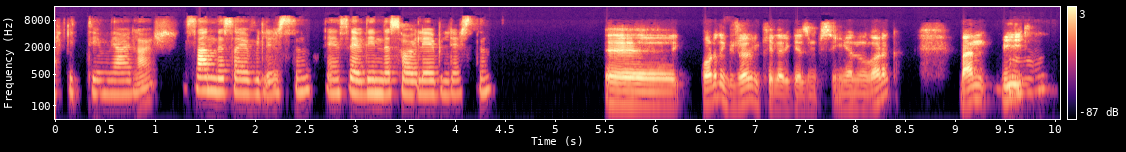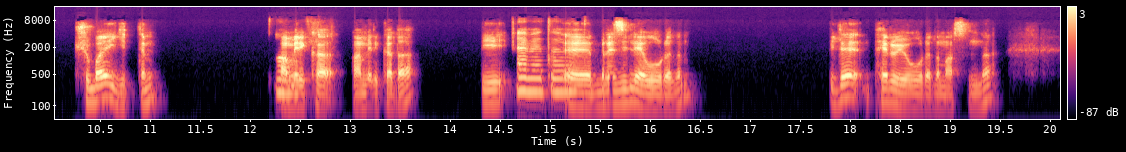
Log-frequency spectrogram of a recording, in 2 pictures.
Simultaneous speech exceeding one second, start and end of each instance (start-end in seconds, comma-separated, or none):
none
